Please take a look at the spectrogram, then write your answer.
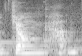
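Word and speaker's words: Jeonghan: his real name so this is the j sound and it's kind of pronounced a bit like a ch then we have the r and then we have the ng which again here is pronounced like an ng because at the end of the syllable and then we have the h the a and the n which is han so jong khan so up next is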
